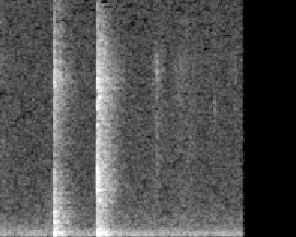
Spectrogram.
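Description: Two sharp clicks about a third of a second apart, over faint room tone.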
